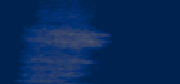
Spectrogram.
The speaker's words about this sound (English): And now blow out any negative energy that's blocking you from that request.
